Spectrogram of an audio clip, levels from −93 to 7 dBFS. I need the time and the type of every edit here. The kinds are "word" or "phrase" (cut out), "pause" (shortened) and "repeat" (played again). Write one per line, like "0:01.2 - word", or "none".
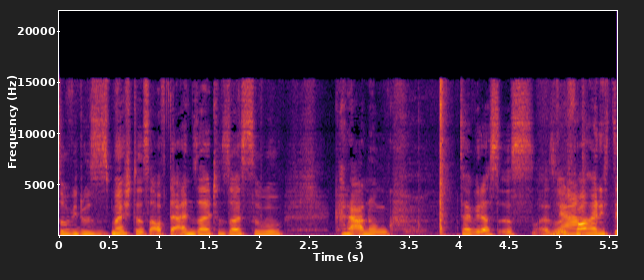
0:04.0 - word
